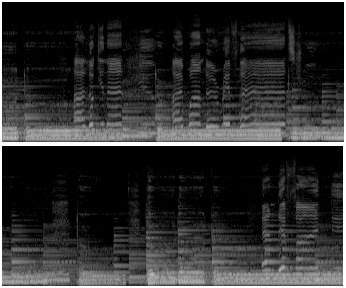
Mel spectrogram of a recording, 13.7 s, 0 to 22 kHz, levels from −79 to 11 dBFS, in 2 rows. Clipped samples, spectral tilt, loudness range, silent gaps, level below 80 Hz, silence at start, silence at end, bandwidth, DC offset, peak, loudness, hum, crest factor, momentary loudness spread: under 0.1%; -8 dB/octave; 3 LU; none; -60 dBFS; 0 s; 0 s; 12 kHz; under 0.1%; -6 dBFS; -24 LUFS; none; 16 dB; 7 LU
